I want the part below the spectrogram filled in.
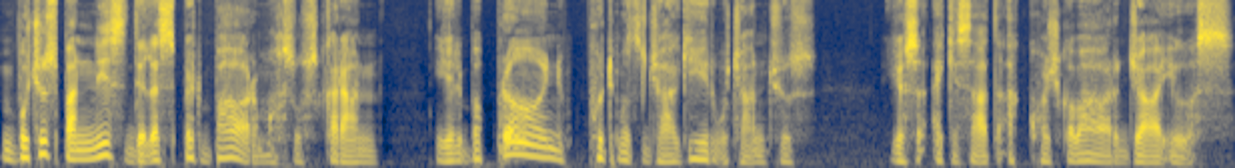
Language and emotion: Kashmiri, sad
